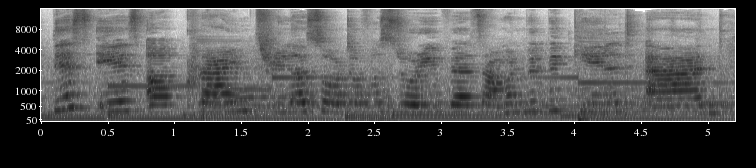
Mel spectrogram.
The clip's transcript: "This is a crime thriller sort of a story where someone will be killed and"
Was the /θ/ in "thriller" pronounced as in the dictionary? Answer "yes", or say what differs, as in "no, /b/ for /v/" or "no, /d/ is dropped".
no, /t/ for /θ/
